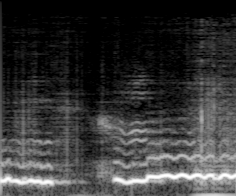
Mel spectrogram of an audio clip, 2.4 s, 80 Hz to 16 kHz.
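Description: An old Korean popular-song record from 1959, a 78 rpm disc, playing: one wavering melody line with strong vibrato holds a note, breaks off about halfway, then slides back in a little higher, over a steady low hum.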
